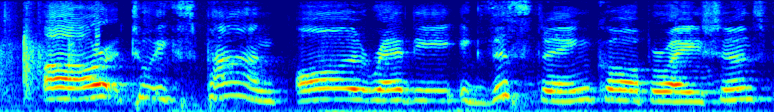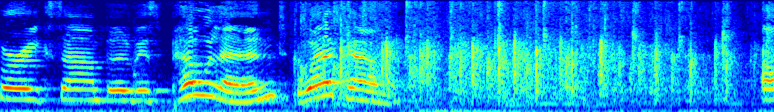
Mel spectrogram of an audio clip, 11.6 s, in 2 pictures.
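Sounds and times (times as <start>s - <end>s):
audience clapping to welcome guests at a gathering: 0.0s - 0.4s, 8.0s - 11.5s
speech: 0.3s - 9.0s.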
